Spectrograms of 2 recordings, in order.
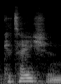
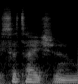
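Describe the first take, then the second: First: The first sound is a hard K sound. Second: The first sound is a soft S sound. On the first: The speaker calls it wrong. "we don't say cetacean" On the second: The speaker calls it right. "We say cetacean"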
